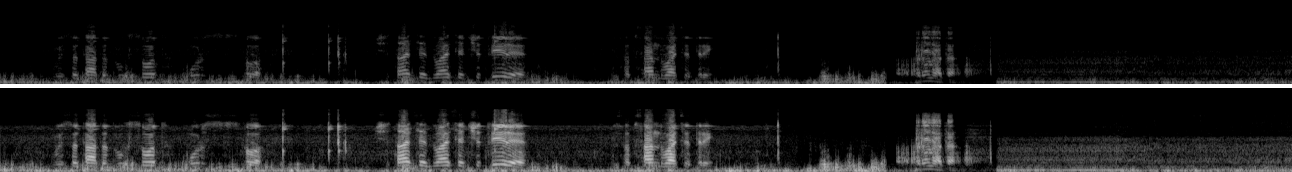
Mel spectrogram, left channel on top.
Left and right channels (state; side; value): quieter; left; 16.7 dB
